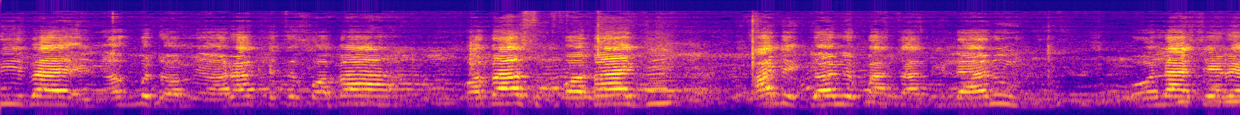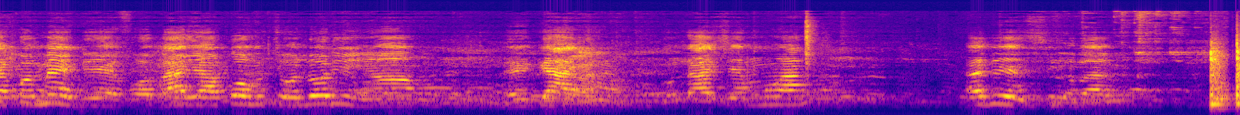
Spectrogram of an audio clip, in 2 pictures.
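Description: A group of women sing together loudly and joyfully.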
